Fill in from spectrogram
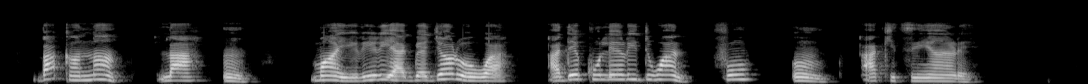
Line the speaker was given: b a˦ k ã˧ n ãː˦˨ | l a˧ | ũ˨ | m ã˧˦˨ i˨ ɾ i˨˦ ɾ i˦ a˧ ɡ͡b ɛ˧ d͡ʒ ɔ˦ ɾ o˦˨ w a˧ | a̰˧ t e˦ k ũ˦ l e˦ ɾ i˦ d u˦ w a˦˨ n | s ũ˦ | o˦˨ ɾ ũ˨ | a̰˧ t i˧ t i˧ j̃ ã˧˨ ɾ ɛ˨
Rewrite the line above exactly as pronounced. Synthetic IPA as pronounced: b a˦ k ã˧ n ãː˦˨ | l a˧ | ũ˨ | m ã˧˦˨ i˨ ɾ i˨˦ ɾ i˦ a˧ ɡ͡b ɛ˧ d͡ʒ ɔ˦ ɾ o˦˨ w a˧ | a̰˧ d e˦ k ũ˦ l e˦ ɾ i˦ d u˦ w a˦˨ n | f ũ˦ | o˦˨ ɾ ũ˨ | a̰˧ k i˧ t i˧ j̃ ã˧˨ ɾ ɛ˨

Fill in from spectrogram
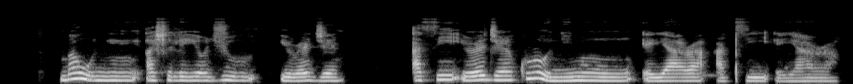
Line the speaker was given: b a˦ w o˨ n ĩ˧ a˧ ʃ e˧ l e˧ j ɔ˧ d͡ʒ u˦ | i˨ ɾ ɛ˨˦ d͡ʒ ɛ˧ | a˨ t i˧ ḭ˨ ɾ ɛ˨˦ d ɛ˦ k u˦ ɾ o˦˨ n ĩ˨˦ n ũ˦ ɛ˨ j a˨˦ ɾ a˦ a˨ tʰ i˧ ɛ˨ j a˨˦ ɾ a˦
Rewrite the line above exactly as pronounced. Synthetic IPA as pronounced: b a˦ w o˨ n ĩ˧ a˧ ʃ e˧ l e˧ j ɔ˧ d͡ʒ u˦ | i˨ ɾ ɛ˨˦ d͡ʒ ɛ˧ | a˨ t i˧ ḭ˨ ɾ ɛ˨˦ d͡ʒ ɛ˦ k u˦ ɾ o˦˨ n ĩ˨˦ n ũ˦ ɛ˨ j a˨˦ ɾ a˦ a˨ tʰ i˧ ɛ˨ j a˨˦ ɾ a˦

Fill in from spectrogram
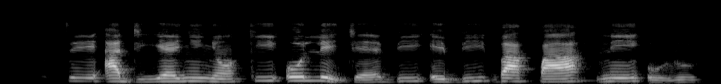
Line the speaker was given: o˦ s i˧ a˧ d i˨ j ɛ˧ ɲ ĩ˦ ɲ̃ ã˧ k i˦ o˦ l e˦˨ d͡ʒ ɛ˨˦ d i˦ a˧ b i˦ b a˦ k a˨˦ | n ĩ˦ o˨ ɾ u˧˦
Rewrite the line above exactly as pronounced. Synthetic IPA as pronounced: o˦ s e˧ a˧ d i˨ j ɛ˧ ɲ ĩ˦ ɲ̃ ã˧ k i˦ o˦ l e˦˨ d͡ʒ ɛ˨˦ b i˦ e˧ b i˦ b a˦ k͡p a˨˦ | n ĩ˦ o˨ ɾ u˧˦

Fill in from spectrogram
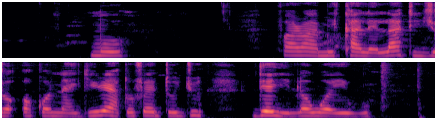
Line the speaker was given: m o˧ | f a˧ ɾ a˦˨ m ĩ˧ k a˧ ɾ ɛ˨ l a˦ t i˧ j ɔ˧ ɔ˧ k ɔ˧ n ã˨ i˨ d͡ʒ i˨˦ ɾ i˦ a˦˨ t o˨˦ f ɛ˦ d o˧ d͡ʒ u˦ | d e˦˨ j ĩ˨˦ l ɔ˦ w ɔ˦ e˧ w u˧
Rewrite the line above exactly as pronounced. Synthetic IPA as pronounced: m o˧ | f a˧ ɾ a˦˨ m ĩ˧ k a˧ l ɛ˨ l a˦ t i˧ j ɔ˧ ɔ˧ k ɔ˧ n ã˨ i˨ d͡ʒ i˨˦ ɾ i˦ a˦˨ t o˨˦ f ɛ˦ d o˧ d͡ʒ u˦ | d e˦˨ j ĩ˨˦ l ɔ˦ w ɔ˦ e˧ w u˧

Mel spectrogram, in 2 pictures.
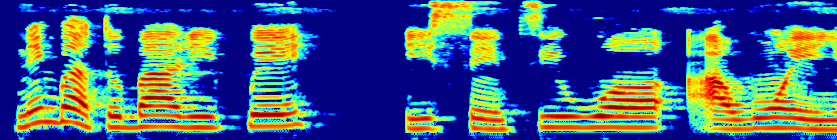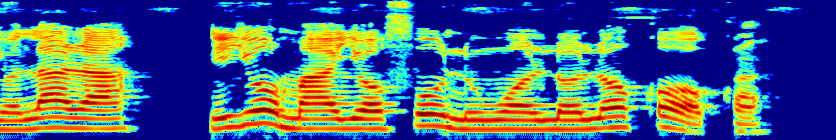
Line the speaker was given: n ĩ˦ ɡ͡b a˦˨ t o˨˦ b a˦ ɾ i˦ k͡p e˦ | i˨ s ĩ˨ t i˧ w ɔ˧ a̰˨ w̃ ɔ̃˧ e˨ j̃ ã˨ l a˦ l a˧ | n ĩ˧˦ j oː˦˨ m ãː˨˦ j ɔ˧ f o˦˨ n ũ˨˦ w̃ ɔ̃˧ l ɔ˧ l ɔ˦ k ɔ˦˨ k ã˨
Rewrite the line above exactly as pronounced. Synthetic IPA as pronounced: n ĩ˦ ɡ͡b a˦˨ t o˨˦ b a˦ ɾ i˦ k͡p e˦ | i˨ s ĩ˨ t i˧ w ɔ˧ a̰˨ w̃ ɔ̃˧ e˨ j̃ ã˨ l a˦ ɾ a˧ | n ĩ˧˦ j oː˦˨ m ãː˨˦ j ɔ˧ f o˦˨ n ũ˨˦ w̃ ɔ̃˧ l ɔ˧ l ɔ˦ k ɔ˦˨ k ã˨

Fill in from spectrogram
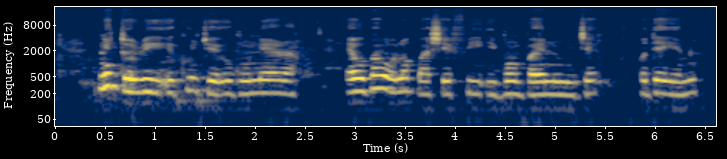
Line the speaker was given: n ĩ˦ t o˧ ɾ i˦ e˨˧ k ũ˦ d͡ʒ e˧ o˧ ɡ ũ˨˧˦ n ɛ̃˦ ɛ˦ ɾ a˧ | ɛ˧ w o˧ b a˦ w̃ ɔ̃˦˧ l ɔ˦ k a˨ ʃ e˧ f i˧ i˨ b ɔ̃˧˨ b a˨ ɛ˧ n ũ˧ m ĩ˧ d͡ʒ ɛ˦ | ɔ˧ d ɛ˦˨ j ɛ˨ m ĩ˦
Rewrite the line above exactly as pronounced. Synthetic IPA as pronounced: n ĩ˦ t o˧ ɾ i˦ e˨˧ k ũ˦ d͡ʒ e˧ o˧ ɡ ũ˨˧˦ n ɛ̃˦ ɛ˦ ɾ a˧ | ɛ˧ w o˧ b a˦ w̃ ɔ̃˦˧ l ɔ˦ k͡p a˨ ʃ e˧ f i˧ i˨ b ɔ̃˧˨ b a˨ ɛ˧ n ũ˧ m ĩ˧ d͡ʒ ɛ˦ | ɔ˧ d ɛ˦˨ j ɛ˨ m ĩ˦

